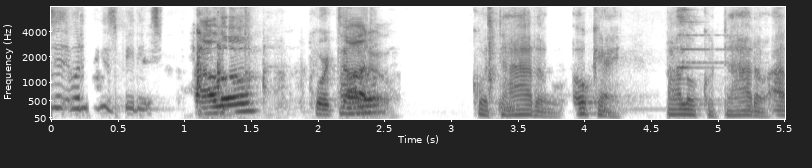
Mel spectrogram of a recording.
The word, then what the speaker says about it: Palo Cortado: Palo Matoda? How do you say it again? What is it? What is it, Speedy? Palo Cortado.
